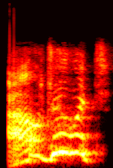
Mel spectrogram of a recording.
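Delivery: mock high-pitched squeal of surrender; pleading surrender. Man in tears giving in to God, pleading surrender. Retells his tearful, pained surrender.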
